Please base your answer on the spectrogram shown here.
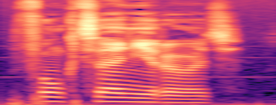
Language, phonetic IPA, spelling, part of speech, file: Russian, [fʊnkt͡sɨɐˈnʲirəvətʲ], функционировать, verb, Ru-функционировать.ogg
- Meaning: to function (to carry on a function)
